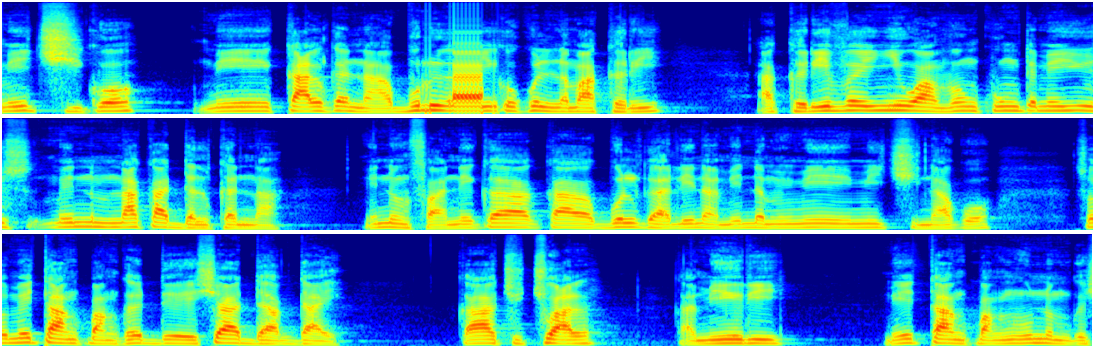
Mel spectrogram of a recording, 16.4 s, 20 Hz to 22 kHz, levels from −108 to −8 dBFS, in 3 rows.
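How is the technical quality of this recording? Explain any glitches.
One glitch stands out. From 2.12 to 2.48 s the speech turns robotic: a rigid 50 Hz metallic buzz, likely from a 20 ms buffer being replayed, with roughly half the audio repeated and the rest skipped.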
